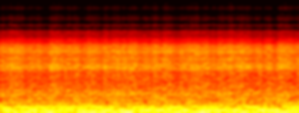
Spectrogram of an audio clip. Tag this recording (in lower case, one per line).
music
strum
guitar
musical instrument
plucked string instrument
